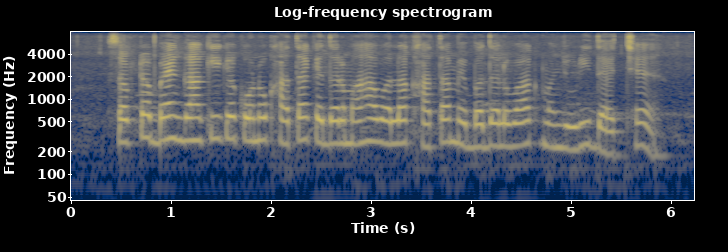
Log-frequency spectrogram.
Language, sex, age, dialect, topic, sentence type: Maithili, female, 18-24, Bajjika, banking, statement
